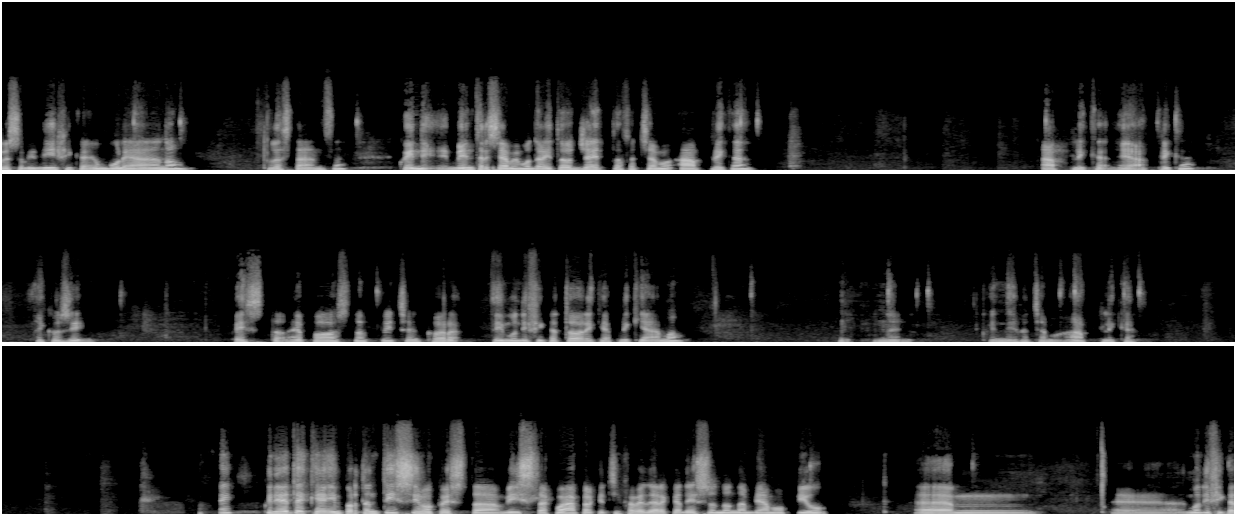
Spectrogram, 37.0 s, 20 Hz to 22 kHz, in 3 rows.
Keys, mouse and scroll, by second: 1.3-3.1 drag, 10.3-13.4 drag, 13.4-15.9 middle drag, 15.9-19.3 drag, 19.8-25.5 drag, 29.1-30.9 middle drag, 30.9-32.7 drag, 34.3-36.2 drag.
